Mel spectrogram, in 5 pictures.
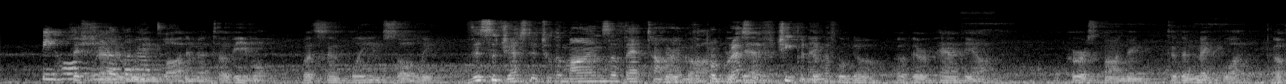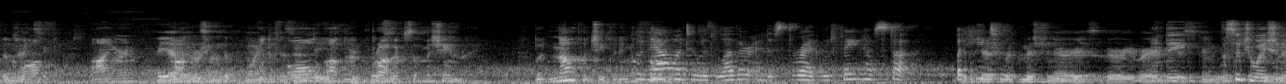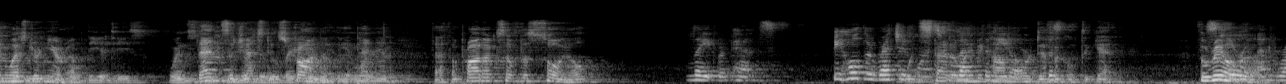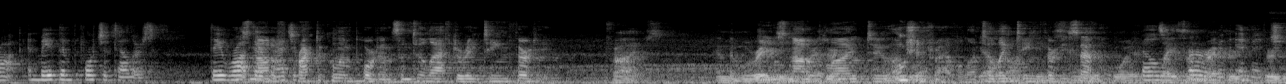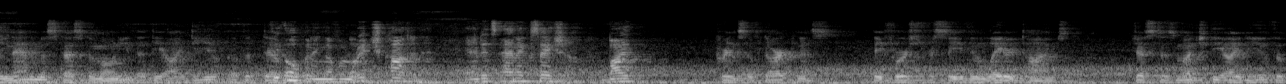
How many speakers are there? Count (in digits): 3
